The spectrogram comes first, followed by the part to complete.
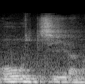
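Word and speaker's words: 大内: 최근에 일본의 큰 대자 안내자 쓰는 내외할 때 일본 발음 오우치라고 하잖아요.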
